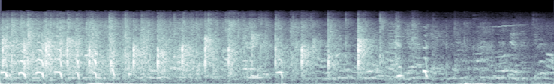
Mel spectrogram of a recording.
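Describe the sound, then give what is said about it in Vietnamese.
Audience clapping: scattered, uneven sharp hand claps in many separate bursts under continuous talking, lighter and more broken than a full applause roar. “Xong, vỗ tay rồi.”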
